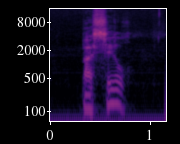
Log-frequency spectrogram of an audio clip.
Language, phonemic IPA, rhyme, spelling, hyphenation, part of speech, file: Dutch, /baːˈsɪl/, -ɪl, bacil, ba‧cil, noun, Nl-bacil.ogg
- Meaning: bacillus, bacterium of the genus Bacillus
